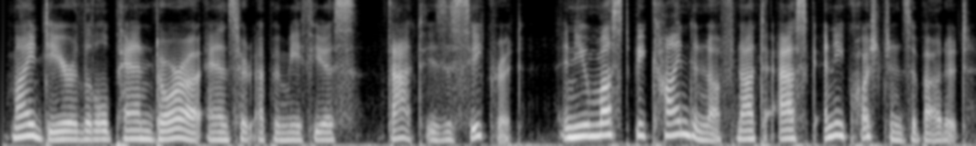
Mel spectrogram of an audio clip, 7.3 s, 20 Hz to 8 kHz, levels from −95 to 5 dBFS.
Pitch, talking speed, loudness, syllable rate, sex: 180 Hz, 190 wpm, -17 LUFS, 5.5 syllables/s, female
